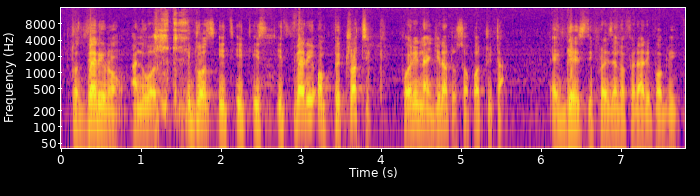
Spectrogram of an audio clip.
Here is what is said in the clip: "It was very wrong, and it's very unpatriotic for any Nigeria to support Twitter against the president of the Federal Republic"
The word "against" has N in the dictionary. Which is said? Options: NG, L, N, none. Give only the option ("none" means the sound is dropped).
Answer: N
